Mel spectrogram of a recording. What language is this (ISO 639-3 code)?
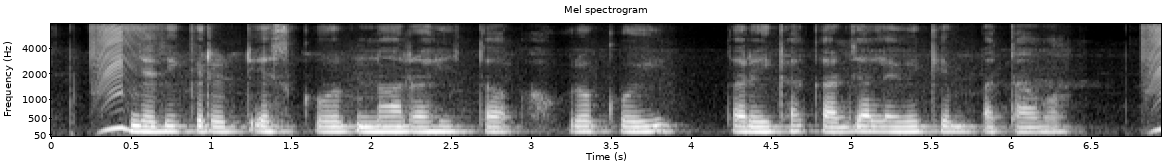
bho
